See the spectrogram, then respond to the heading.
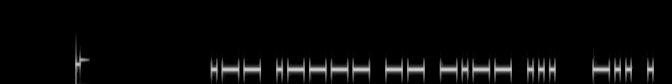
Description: Morse code, heard as a keyed tone, about 22 wpm, 700 Hz. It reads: W1MYS DE
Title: USA Callsign DE Callsign - 5 Characters - 22wpm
